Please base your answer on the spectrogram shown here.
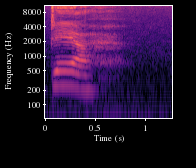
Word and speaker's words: der: So, it's der Ball. You don't actually pronounce this R because it's at the end of a word or at the end of a syllable.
